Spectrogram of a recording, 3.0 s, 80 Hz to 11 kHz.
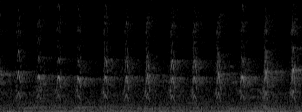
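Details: Fallen middle spotted woodpecker chick climbing a tree trunk after leaving the nest, Parc de la Poudrerie, France, on 22 May 2019; steady run of short nasal chattering notes, roughly two per second, over faint distant traffic hum.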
